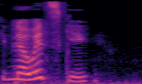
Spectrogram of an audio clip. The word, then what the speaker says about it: Nowitzki: Dirk Nowitzki. That's how you say his name, right? Nicely done.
